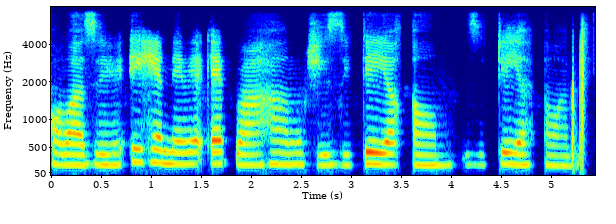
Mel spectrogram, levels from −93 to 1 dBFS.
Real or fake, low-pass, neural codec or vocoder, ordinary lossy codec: fake; 7.2 kHz; codec, 16 kHz, 0.5 kbps, X-Codec, HuBERT features, trained on balanced general audio; none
